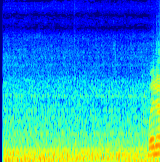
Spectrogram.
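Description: An engine running with a steady low hum; a man's voice starts just before the end.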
